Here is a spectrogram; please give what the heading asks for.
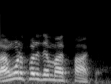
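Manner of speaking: put-on fast, excited child asking to keep it; little boy wanting. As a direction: lightly mimic a small boy grabbing for the bill. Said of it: "He said".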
